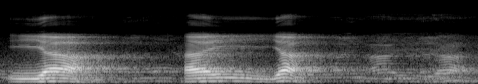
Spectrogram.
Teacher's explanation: Ya ini huruf rokhawah, mengalirkan suara. Ya, ya. Karena itu ketika ya bertasydid tidak boleh berhenti suara.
